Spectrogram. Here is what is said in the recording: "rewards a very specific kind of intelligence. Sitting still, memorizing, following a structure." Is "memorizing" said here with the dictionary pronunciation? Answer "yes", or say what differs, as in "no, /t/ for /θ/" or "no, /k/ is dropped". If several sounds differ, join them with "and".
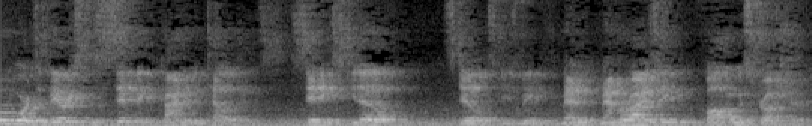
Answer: yes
